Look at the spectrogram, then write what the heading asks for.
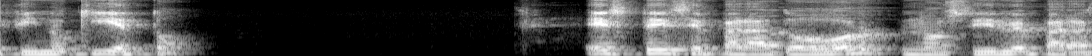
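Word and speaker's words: Finochietto: con el nombre de, se escribe Finocchieto, pero se dice Finocchieto.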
